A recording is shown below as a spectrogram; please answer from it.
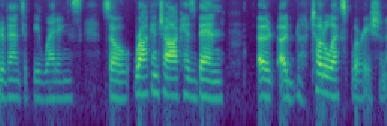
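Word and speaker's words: Rockin Chalk: all that yeah sure rock and chalk and now I have to spell it because it sounds like a shock but it's like a chalk board rockin ro ckin ch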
